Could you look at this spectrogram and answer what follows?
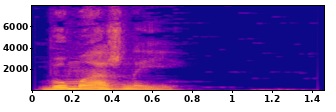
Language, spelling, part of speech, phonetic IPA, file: Russian, бумажный, adjective, [bʊˈmaʐnɨj], Ru-бумажный.ogg
- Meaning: 1. paper 2. paperwork 3. cotton, cotton wool (made of cotton fibers or cloth)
